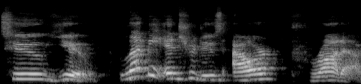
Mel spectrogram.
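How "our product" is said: our product said with strong stress. Demonstrating word emphasis when introducing a product: stress on 'our product'. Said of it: "you give emphasis to that word".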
